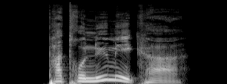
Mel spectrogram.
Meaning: plural of Patronymikon
- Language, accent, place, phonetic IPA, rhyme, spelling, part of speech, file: German, Germany, Berlin, [patʁoˈnyːmika], -yːmika, Patronymika, noun, De-Patronymika.ogg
